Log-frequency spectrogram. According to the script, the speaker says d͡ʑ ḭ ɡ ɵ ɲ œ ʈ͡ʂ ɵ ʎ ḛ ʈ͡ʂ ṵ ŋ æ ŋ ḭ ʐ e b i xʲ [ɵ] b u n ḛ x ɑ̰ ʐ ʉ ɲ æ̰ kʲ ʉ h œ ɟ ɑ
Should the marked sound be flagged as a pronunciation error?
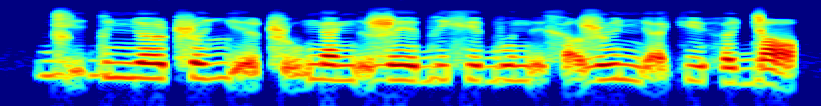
yes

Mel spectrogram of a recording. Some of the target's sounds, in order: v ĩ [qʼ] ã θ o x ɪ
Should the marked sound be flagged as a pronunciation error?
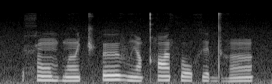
yes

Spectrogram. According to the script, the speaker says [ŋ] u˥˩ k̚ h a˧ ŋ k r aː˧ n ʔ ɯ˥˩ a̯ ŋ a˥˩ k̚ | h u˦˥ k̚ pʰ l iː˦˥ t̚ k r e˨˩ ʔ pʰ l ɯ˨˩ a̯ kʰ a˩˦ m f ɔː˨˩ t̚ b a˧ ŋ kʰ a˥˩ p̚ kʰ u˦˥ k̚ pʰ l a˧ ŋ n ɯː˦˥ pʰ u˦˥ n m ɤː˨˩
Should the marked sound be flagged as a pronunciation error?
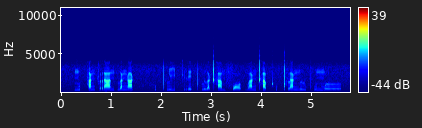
yes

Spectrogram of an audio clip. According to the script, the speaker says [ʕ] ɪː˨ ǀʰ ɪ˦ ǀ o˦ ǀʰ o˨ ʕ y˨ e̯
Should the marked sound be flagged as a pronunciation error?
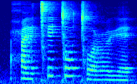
yes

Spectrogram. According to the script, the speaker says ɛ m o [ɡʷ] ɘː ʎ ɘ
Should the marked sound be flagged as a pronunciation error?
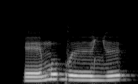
no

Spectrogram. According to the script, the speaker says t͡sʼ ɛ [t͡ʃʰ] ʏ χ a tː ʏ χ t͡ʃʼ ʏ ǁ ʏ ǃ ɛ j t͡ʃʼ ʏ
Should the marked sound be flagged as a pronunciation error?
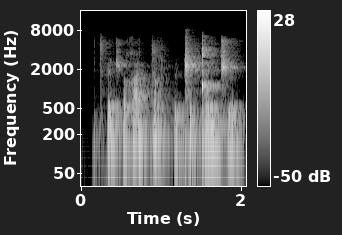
yes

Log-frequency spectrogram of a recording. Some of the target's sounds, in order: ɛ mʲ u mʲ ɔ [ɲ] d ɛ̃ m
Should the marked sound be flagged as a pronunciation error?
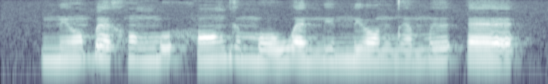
yes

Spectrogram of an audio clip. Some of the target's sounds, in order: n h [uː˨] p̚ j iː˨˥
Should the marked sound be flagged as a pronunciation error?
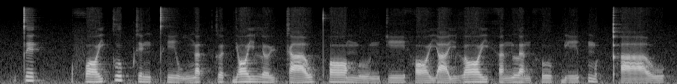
no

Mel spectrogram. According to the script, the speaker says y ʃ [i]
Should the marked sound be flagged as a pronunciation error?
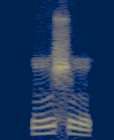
yes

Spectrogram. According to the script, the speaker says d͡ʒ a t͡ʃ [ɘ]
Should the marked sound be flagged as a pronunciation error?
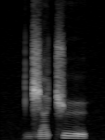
yes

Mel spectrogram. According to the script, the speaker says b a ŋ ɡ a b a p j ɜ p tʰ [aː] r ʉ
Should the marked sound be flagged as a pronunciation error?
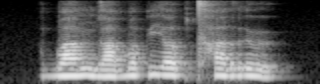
yes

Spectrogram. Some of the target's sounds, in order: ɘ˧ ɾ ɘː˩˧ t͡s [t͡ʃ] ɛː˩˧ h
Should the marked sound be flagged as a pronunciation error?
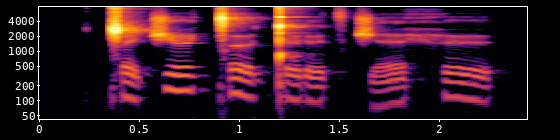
no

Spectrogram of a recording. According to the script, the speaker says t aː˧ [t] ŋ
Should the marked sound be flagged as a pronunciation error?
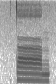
yes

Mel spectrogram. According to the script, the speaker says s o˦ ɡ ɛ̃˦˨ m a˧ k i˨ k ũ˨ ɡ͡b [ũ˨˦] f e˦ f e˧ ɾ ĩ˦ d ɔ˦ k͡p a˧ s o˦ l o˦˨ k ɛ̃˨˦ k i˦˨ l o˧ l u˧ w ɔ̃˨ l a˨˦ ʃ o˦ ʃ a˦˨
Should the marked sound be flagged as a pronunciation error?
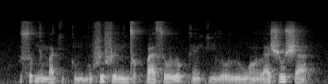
no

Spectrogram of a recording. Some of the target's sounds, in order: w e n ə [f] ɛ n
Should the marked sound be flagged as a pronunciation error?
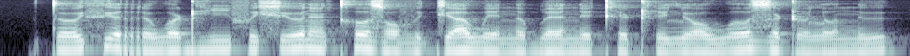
yes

